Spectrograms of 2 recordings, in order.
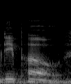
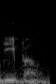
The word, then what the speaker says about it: Depot: It's Home Depot. The T is silent in Depot.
